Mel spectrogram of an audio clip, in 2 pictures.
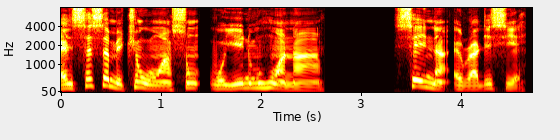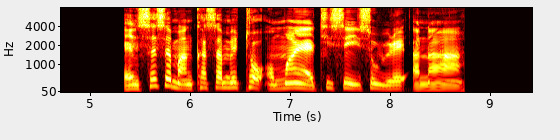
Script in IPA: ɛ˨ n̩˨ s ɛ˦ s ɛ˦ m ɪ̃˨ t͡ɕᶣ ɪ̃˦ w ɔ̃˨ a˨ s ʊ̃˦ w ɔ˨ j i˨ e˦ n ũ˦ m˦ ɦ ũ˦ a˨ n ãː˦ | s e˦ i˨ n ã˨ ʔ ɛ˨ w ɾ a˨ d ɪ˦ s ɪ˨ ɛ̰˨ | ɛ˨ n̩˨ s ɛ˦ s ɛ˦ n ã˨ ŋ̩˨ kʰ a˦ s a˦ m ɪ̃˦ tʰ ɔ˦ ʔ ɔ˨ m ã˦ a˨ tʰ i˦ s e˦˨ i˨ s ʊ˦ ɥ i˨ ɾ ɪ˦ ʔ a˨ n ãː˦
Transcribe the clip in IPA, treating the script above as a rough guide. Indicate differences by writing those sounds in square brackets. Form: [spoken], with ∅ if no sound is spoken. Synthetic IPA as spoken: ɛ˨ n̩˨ s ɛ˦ s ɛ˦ m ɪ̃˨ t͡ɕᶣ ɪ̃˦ w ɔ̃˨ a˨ s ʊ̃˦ w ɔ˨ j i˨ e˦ n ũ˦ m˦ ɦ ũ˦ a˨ n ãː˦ | s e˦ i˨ n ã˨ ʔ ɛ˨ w ɾ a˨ d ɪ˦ s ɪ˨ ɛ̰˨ | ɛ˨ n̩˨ s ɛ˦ s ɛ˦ [m] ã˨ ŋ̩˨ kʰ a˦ s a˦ m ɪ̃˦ tʰ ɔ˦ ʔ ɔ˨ m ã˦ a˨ tʰ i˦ s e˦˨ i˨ s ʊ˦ ɥ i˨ ɾ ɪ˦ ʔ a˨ n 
